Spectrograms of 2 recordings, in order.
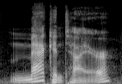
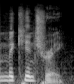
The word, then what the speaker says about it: McIntyre: those another housekeeping issue Javon McIntyre not McKenry been calling him McKenry for quite some time now but I will fix that pronunciation uh this channel is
